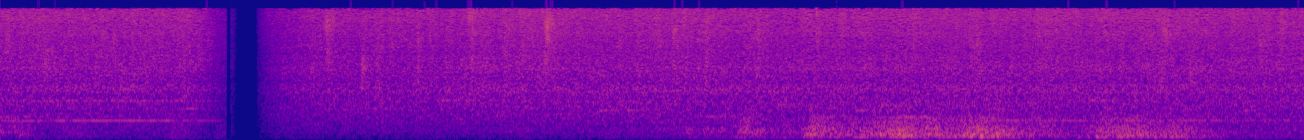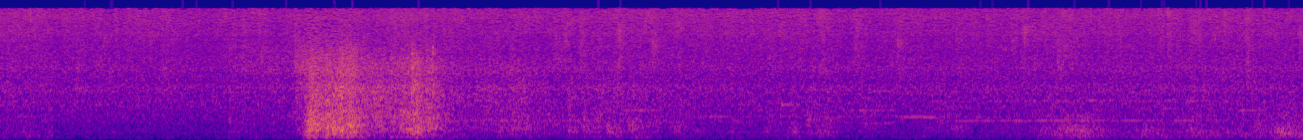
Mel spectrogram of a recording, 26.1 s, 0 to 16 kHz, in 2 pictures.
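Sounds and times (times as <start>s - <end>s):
rain on a roof: 0.0s - 26.0s
rolling thunder: 6.9s - 12.3s, 15.4s - 21.6s, 22.6s - 26.0s
sharp thunderclap: 16.0s - 19.8s.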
